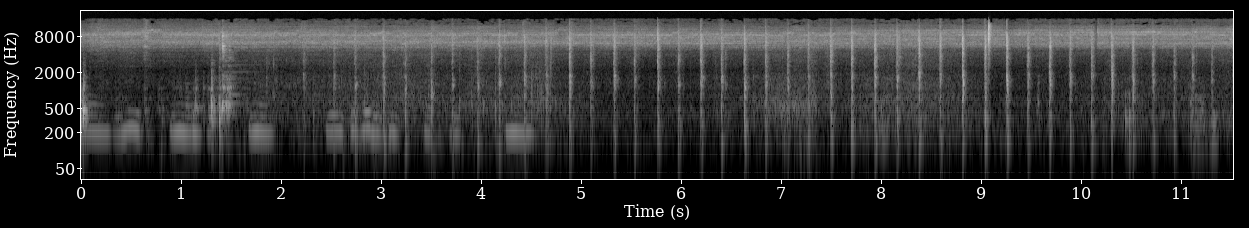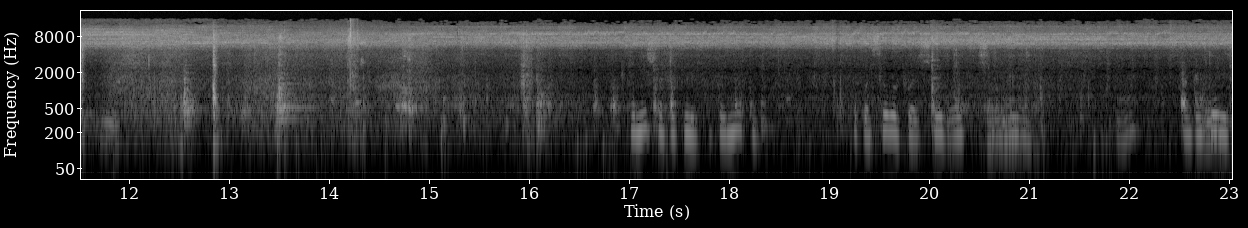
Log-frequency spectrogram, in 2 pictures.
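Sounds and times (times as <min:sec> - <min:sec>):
steady hiss: 0:00.0 - 0:23.0
hands slapping dough: 0:02.2 - 0:11.8.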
